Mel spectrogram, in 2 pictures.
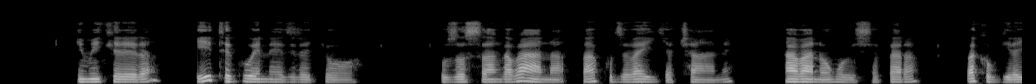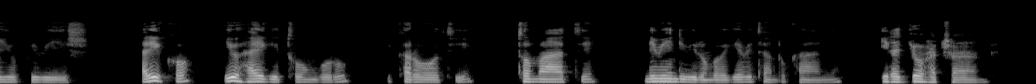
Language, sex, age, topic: Rundi, male, 18-24, agriculture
